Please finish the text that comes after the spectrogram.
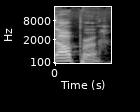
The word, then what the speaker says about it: Opera: go no it's Opera Opera Opera GX Opera I just say your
